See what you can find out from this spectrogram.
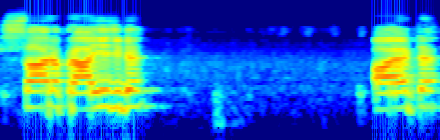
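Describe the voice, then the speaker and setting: An Indian man teaches in a strikingly high, clear voice. His delivery stays fairly even in tone as he explains grammar step by step, repeating each point for students. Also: drawn-out words. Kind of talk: grammar lesson, explaining rules with examples.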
